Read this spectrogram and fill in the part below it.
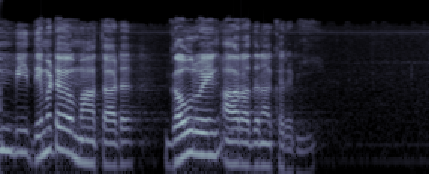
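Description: A middle-aged man speaks calmly into a microphone, heard over loudspeakers in a large hall.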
